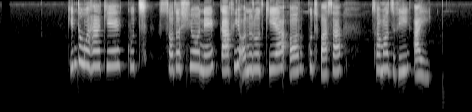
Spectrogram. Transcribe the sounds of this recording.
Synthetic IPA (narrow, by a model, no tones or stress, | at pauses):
kint̪uuɦãkekut͡sʰ | sʌd̪ʌsjonekapʰiʌnuɾod̪kijaʔʌrkut͡sʰbʱasa | sʌmʌd͡zbʱiaj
